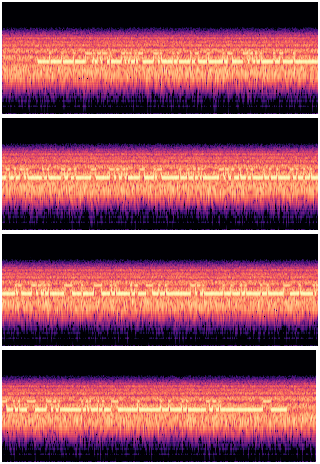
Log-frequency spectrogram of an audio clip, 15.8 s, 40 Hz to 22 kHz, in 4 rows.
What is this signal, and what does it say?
RTTY (50 baud, 450 Hz shift), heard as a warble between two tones, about 1000 Hz centre, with radio static. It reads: RZH2A 7CH8M GMZKJ C1PQB 5T291 K19E5 J9K8T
